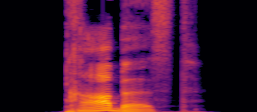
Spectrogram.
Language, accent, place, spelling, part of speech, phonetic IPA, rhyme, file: German, Germany, Berlin, trabest, verb, [ˈtʁaːbəst], -aːbəst, De-trabest.ogg
- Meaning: second-person singular subjunctive I of traben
